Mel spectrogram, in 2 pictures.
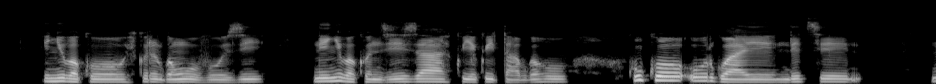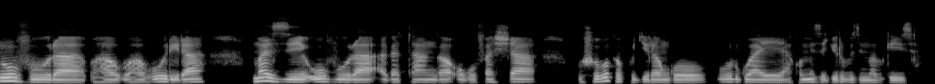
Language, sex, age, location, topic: Kinyarwanda, male, 25-35, Huye, health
